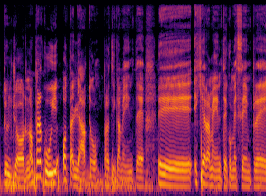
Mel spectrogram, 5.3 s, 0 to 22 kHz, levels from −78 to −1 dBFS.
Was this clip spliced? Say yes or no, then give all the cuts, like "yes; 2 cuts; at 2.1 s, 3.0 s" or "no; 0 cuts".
no; 0 cuts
